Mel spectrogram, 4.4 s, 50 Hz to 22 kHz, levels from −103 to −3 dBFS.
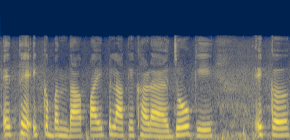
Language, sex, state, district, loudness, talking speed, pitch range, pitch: Punjabi, female, Punjab, Fazilka, -15 LUFS, 150 wpm, 180-205 Hz, 190 Hz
